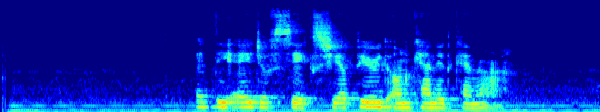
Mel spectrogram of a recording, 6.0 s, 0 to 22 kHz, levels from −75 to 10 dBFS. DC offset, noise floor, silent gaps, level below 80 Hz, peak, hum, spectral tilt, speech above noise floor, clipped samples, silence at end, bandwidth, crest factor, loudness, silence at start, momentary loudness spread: under 0.1%; -46 dBFS; none; -44 dBFS; -8 dBFS; none; -5 dB/octave; 23 dB; under 0.1%; 0 s; 15.5 kHz; 18 dB; -24 LUFS; 0.1 s; 20 LU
